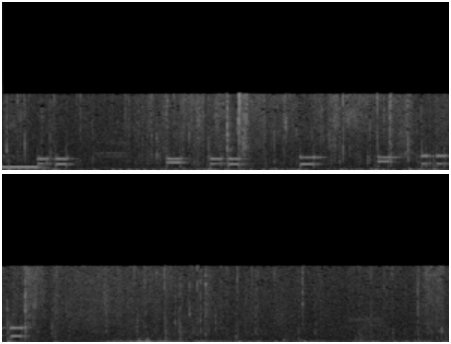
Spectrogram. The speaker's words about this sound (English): I'm not dialing fast enough.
